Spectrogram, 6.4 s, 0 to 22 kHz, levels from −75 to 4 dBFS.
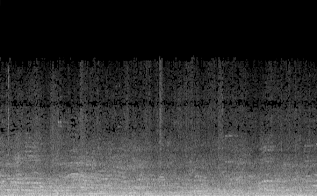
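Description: At 3.86 s a CD skip jumps the laser to another track turn: a brief mute and tick, seen as a sharp waveform break and vertical spectrogram line.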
